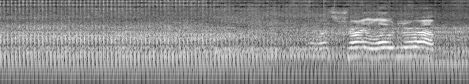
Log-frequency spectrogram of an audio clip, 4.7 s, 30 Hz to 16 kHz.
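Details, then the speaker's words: Made-in-Italy Workman 2 Multimixer cement mixer, Honda GX160 single-cylinder, about 10 minutes after starting, awaiting a new carb, water in the drum as simulated load: steady, even beat with water splashing, running smoothly and strong; normal running. "well believe it or not this is like 10 minutes later and it still sounds pretty decent"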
